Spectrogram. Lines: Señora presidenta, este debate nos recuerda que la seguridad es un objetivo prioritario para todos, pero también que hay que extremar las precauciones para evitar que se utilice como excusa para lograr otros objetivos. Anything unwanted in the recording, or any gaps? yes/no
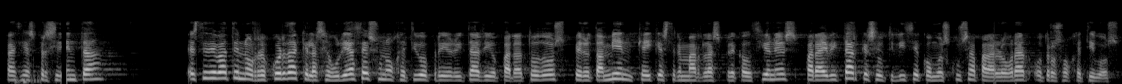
yes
